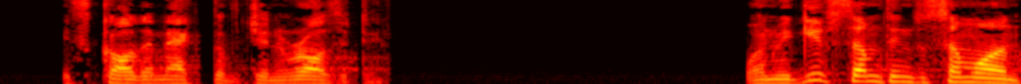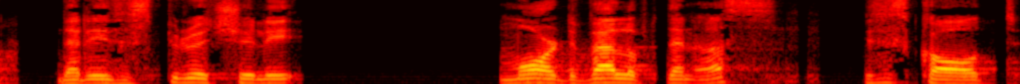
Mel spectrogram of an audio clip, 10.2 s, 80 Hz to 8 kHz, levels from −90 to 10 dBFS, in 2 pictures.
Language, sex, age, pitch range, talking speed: Italian, male, 50-69, 110-155 Hz, 130 wpm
